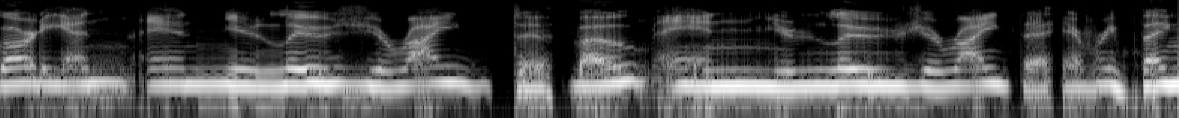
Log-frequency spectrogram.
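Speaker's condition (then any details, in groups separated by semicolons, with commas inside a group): Cerebral palsy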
